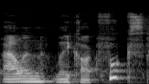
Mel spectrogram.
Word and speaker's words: Alan Laycock-Fuchs: I'd say the best way you can find it is, is by searching my name, so Alan Laycock Fuchs.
